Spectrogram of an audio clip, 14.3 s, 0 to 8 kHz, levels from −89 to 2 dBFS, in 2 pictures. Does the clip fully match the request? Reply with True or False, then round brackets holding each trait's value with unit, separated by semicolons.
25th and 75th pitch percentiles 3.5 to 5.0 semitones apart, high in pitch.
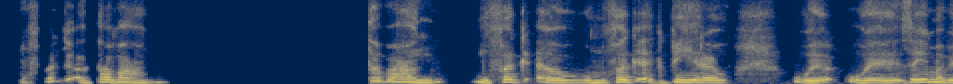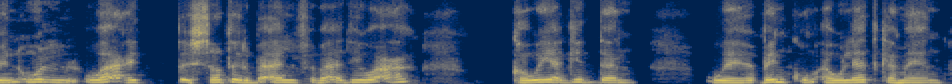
False (2.5 semitones; 205 Hz)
